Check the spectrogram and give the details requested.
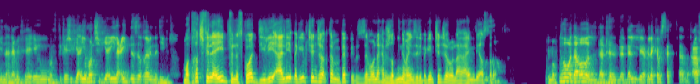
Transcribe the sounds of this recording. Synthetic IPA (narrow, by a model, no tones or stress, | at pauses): iʔenːhæneʕmelfihæʔeːwmeft̪ekæʃfiːʔæjːmɑt̪ʃfiʔæjːlaʕiːb̚nezelɣæjːbenːæt̪̬iːɡæ | mæʔ̚t̪ːɑxɑd̪ˤʃfilaʕiːbfileskwæːt̪̚d̪iliːʔʕaleːjebʔæɡeːbt͡ʃeːnd͡ʒeɾˤʔɑk̚t̪ɑɾˤmenpepːibæsːzæjmæʔolnːæeħnæmeʃd̪ˤɑbːniːnːʔhoæjenzeljebʔæɡeːmt͡ʃeːnd͡ʒeɾwælːæhhææʕmelʔeːʔɑsˤlɑnɑn | emæfɾud̪ˤhowːæd̪æʔæːld̪æd̪æd̪æd̪ælieʕmelːækːæmesæt̪mæt̪eʕɾˤɑfʃ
